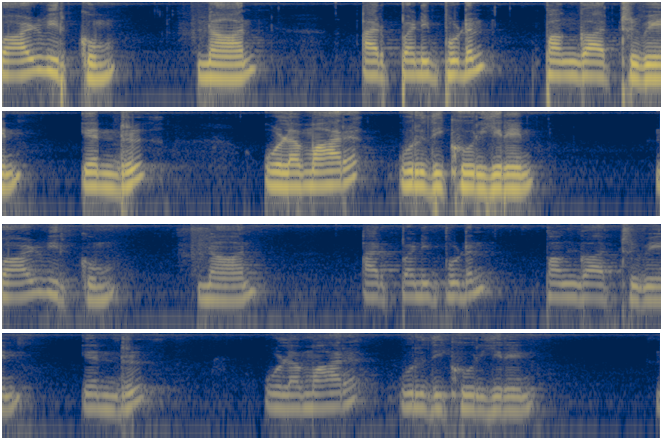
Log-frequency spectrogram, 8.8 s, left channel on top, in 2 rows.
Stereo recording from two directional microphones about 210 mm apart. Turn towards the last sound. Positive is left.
turn(degrees=50)  # may be behind; listen again after turning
